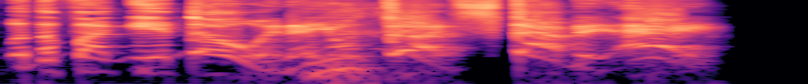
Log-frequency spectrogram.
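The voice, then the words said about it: Goblin character voice. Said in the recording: “like a goblin accent”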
